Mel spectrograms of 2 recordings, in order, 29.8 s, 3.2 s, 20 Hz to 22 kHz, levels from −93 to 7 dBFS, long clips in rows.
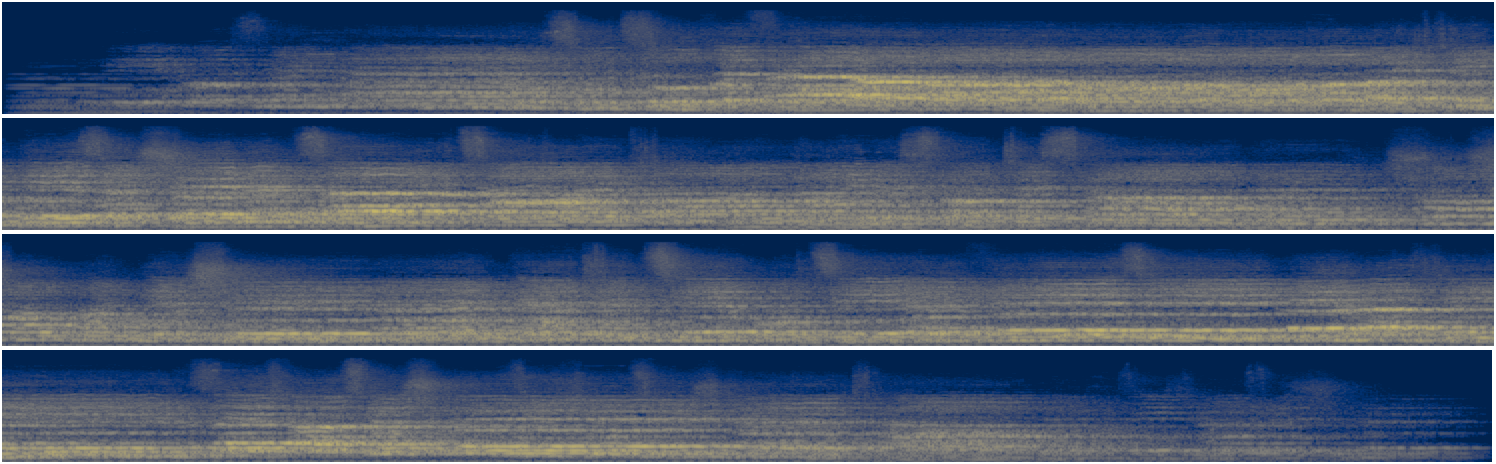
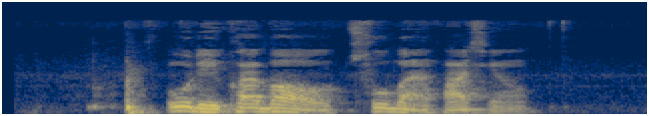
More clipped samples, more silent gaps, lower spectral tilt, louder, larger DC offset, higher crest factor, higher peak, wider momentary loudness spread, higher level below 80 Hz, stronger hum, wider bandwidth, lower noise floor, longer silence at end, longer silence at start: neither; neither; second, -5 dB/octave vs -8.5 dB/octave; second, -26 LUFS vs -19 LUFS; neither; about the same, 20 dB vs 16 dB; about the same, -6 dBFS vs -4 dBFS; first, 16 LU vs 13 LU; second, -54 dBFS vs -42 dBFS; neither; first, 15 kHz vs 11.5 kHz; about the same, -58 dBFS vs -59 dBFS; second, 0.3 s vs 0.6 s; about the same, 0.55 s vs 0.6 s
